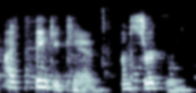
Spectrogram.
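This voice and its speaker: A woman performing in a readers theater as a crime writer, earnest and persuasive, speaking haltingly while pitching a scheme to save a friend. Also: very animated, rough recording. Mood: urgent, persuasive.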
